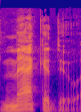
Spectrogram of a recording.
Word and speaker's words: McAdoo: It's McAdoo. I don't know why you're mispronouncing every name.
